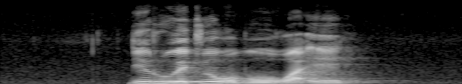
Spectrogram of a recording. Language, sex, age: Northern Sotho, male, 20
